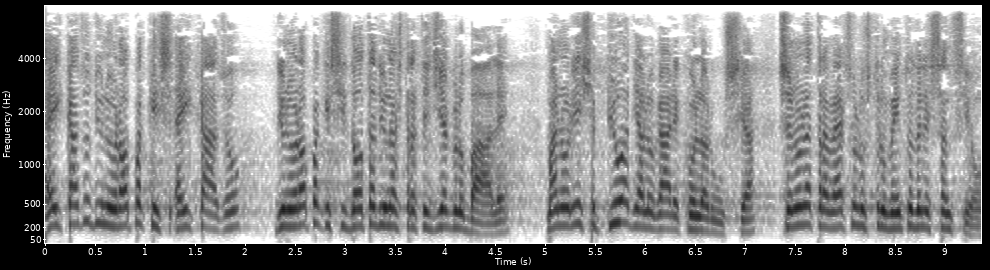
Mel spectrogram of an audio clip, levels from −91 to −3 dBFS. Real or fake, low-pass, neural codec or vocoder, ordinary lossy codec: real; 7.2 kHz; none; none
